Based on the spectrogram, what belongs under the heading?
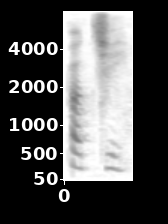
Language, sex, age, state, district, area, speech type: Hindi, female, 30-45, Madhya Pradesh, Bhopal, urban, read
